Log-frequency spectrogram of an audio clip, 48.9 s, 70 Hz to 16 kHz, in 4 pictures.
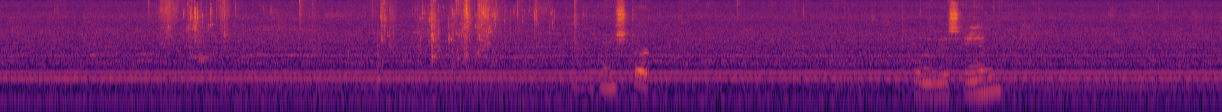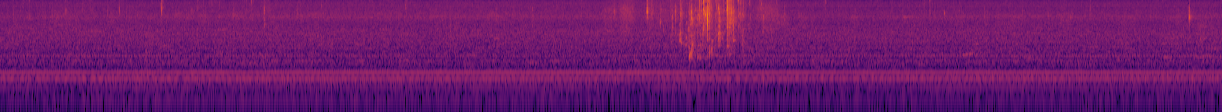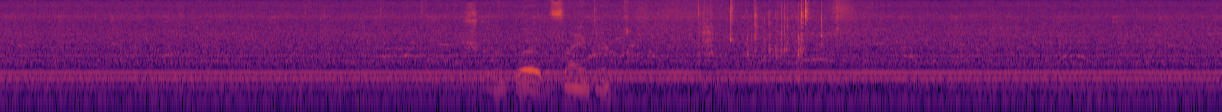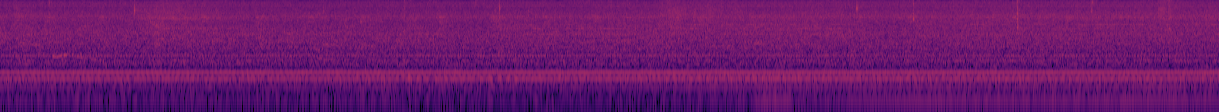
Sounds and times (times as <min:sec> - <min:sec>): Liquid: 0:01.5 - 0:02.5, 0:03.7 - 0:05.9, 0:18.3 - 0:20.2.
